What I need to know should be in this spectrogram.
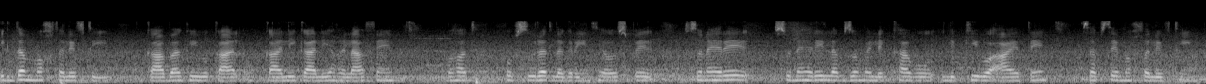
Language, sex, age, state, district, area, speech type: Urdu, female, 30-45, Uttar Pradesh, Aligarh, urban, spontaneous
